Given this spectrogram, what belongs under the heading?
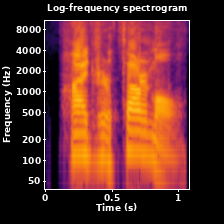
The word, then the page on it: hydrothermal: American English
